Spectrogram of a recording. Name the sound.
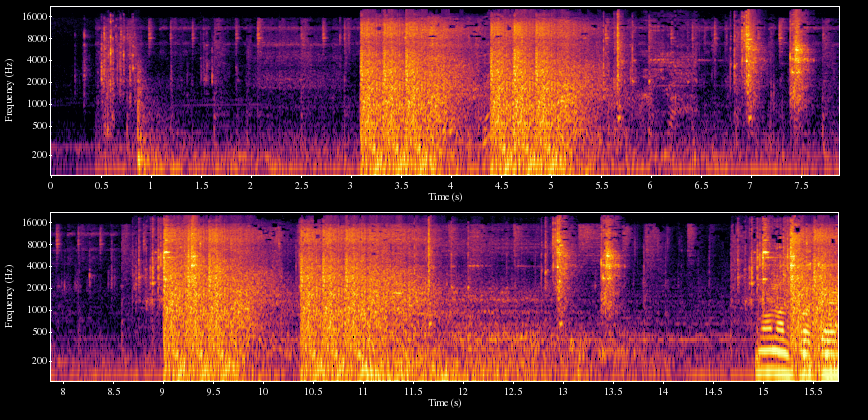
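gunfire from video game Vampire the Masquerade: Bloodlines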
